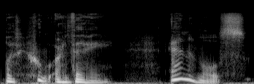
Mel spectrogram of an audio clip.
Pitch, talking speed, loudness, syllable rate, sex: 120 Hz, 95 wpm, -19 LUFS, 4.4 syllables/s, male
